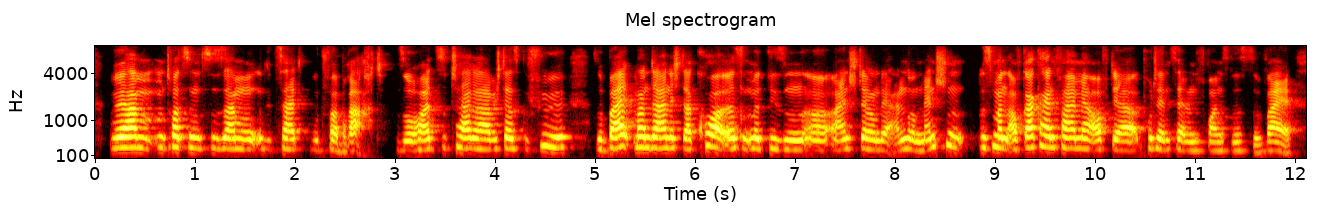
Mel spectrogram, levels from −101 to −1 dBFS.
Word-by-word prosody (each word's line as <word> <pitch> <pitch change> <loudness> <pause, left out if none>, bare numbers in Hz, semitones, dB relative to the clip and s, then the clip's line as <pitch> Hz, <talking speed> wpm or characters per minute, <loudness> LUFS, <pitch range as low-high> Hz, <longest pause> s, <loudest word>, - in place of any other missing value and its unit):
Wir 245 +1 +7
haben 250 -1 +5 0.2
trotzdem 255 -2 +1
zusammen 230 -1 -1 0.2
die 210 - -20
Zeit 220 0 -3
gut 205 -1 -16
verbracht. 205 -2 -3
So, 200 +1 -2
heutzutage 235 +2 0
habe 215 -1 +2
ich - - -10
das 230 -1 0
Gefühl, 250 +2 -3 0.3
sobald 240 +6 +3
man 255 -1 +4
da 240 -1 +5
nicht 235 -1 -2
d'accord 225 +6 +3
ist 465 0 0
mit 455 0 0
diesen, 210 -2 -1
äh, - - -6 0.2
Einstellungen 215 0 -2
der 195 - -3
anderen 430 -1 -2
Menschen, 460 +2 -4 0.2
ist 245 +1 -6
man 245 -3 +2
auf - - +1
gar 250 0 +5
keinen 255 -2 +2
Fall 240 -2 +2
mehr 230 -1 0
auf 215 - -2
der 200 -3 +1
potenziellen 210 -4 -3
Freundesliste. 185 -3 -9
Weil 195 -1 +1
230 Hz, 195 wpm, -23 LUFS, 210-250 Hz, 0.3 s, Wir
